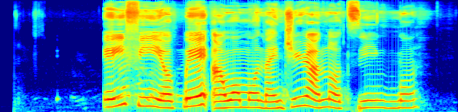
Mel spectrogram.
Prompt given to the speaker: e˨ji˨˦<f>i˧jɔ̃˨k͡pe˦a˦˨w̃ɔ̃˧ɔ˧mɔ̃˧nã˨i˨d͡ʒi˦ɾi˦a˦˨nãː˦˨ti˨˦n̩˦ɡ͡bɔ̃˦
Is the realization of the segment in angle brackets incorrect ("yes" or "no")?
no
